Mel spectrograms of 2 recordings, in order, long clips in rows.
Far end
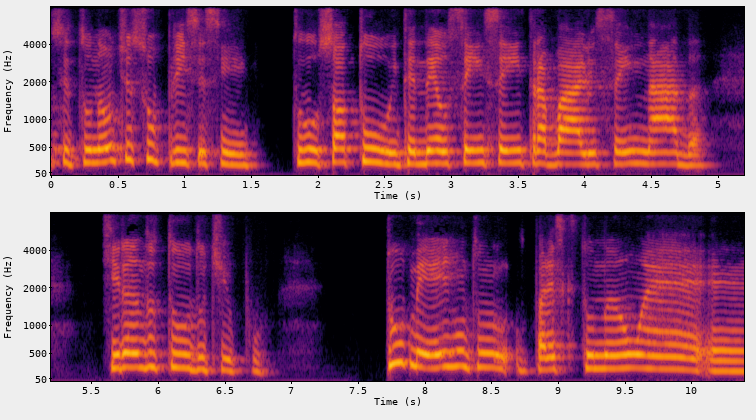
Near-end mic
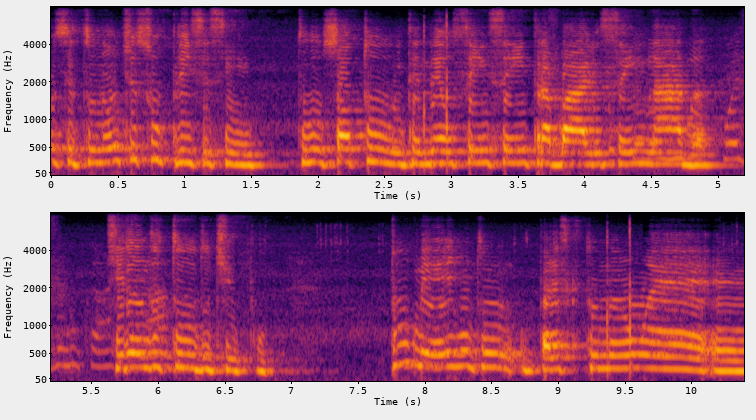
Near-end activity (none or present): present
